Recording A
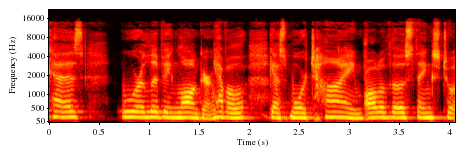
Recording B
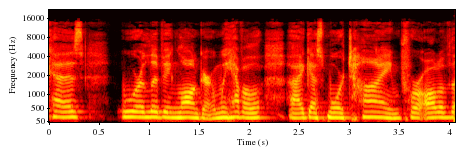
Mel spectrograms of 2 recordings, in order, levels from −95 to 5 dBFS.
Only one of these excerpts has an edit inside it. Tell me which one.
A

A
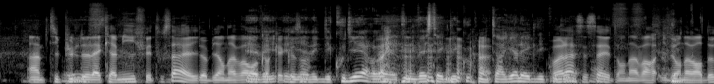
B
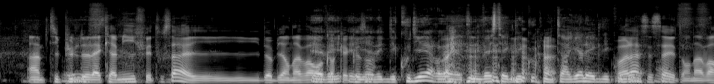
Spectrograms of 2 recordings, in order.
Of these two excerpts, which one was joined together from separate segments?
A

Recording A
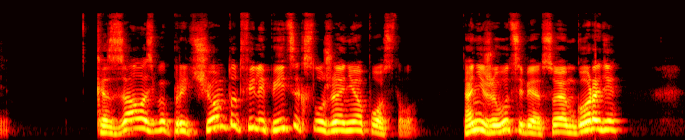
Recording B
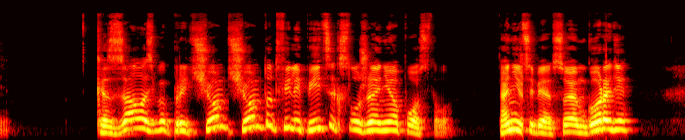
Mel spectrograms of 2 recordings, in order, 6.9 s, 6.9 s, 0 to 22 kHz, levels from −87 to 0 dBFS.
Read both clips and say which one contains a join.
B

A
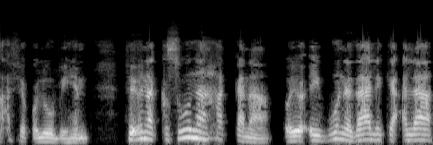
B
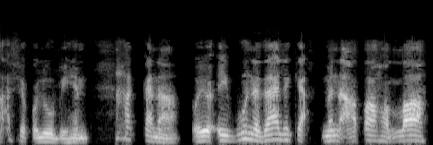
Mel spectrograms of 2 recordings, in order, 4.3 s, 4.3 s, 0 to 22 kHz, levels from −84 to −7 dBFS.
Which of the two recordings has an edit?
B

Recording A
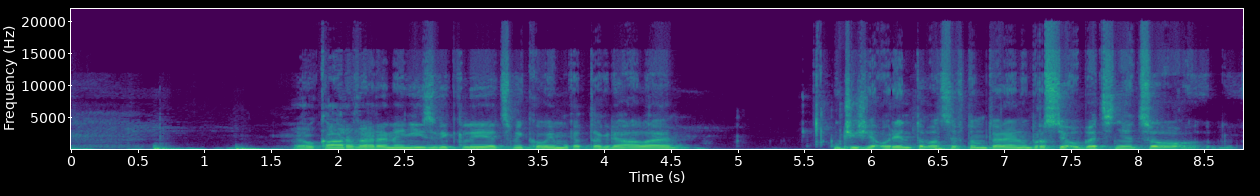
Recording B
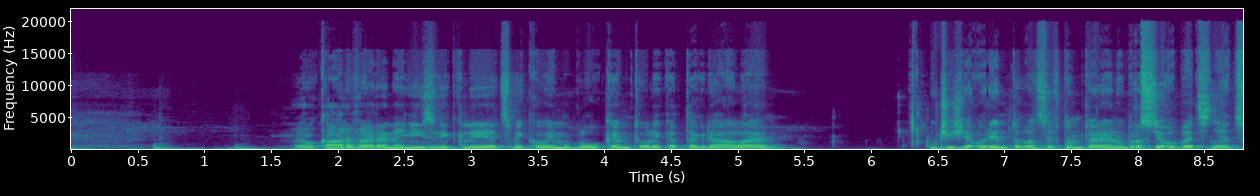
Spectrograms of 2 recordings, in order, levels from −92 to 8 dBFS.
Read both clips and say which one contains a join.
A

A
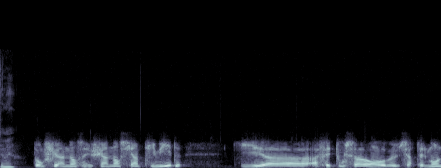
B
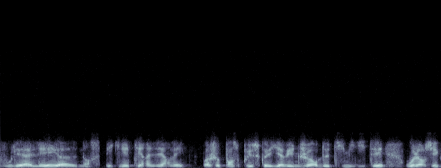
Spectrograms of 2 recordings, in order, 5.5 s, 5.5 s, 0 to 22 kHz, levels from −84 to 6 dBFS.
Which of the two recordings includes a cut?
B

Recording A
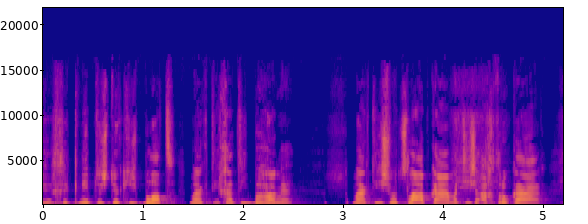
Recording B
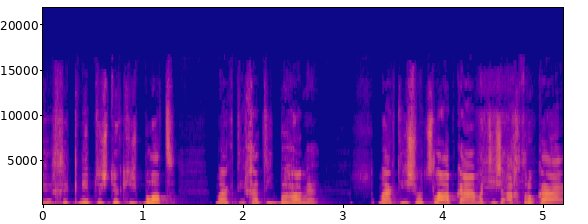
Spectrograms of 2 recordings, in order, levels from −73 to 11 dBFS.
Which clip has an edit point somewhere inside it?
A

